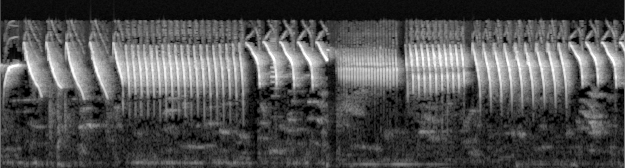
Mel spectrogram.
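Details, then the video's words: Grey canary singing: rapid series of sweeping downward whistles, long buzzy trills of fast repeated notes, and a brief harsh rattle, delivered loud and continuous with no other sounds. "تغريد كنار ملتش رمادي"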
